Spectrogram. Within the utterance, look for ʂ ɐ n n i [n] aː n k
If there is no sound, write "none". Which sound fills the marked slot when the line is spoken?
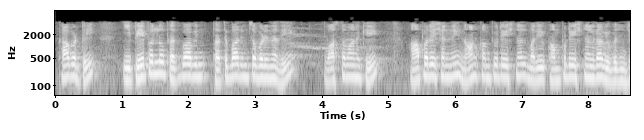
n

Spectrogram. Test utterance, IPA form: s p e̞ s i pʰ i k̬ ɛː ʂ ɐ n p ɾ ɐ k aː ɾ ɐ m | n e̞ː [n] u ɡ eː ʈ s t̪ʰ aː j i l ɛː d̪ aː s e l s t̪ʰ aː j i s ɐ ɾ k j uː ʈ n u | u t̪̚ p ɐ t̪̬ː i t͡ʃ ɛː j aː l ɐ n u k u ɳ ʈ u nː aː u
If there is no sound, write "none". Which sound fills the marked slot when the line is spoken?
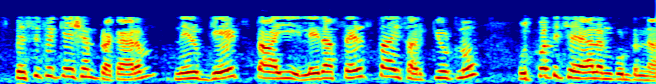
n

